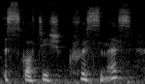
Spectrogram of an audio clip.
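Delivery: ordinary delivery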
